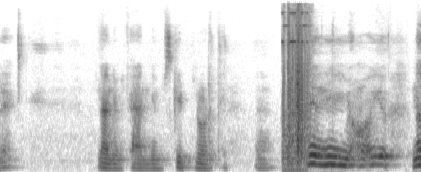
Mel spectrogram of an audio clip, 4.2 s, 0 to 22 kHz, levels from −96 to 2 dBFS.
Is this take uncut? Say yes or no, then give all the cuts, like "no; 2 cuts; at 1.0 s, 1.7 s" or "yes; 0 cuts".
no; 1 cut; at 2.9 s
